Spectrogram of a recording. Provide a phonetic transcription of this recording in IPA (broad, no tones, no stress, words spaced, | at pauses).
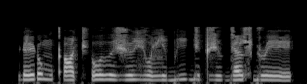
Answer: ɽeɽomkʼɑ t͡ʃʼoðɯ ʒøʑoɮib iɡetʒɯ ɡæʂɡɹe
